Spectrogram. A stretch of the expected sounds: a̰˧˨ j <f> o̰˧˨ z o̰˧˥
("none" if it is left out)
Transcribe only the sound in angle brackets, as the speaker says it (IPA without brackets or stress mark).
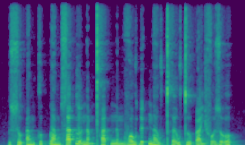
f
